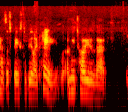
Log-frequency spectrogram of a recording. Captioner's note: none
